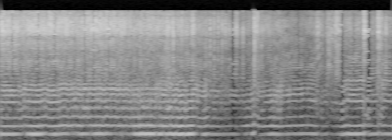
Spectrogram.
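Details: House fly buzzing steadily: a continuous droning hum with a low fundamental and stacked overtones, slightly wavering in pitch and loudness, with brief clicks or bumps around the middle and end.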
